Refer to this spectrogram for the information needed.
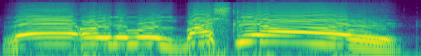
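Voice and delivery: high drawn-out game start; slowed excited announcement. Acted. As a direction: stretch it out, high.

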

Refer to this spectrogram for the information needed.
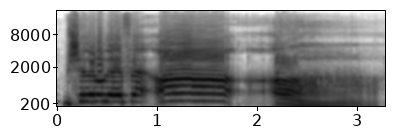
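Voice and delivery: loud panicked gasping cries; can't breathe. Acted. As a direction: choke and gasp for air. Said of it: "Nefes alamıyorum".

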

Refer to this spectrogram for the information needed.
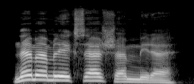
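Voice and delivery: charming smile. A narrator's reading. Lilith taunting Tess with a sweet smile. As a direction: purr it through a charming smile. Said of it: "mondta bűbájos mosoly alatt".

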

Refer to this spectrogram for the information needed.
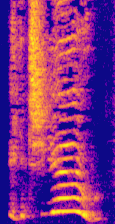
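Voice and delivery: very high, loud creature reply; high hooted answer; merry duckbill voice. A narrator's reading. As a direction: squeal it out high and amused. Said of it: "And they laughed and said".

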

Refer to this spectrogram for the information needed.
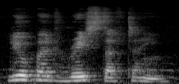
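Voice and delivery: ordinary delivery

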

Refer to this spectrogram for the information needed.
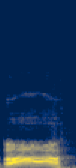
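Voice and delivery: high, loud "ah"; sudden shout; alarmed cry. Real, not acted. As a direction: yelp as if attacked. Cry during enemy attack.

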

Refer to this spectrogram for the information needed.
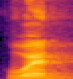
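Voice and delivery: when said "wen", with no h; silent h. Shown as a demonstration. Teacher repeats when with the h silent. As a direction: when begins on w only. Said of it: "তখন silent থাকে".

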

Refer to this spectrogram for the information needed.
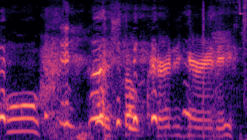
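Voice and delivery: shouting through a laughing fit; laughter spilling out, voice jumping up. Real, not acted. Laughing fit during game.

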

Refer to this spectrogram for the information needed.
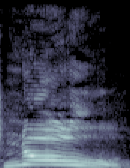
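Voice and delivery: loud, high drawn-out growl; angry bellowed objection; Hagrid, growling. Acted. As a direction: roar a refusal. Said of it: "growled Hagrid".

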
